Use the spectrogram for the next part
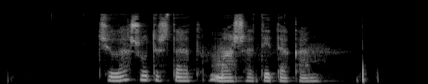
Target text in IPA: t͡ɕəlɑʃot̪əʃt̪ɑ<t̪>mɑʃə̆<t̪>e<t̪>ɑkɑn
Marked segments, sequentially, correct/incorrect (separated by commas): correct, correct, correct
